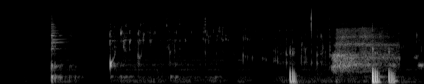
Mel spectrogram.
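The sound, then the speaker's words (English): Morning coffee is poured into a cup: a few light clinks and taps, then a short, bright splashing pour lasting under a second, with no one talking. “Ooh, the morning pour.”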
